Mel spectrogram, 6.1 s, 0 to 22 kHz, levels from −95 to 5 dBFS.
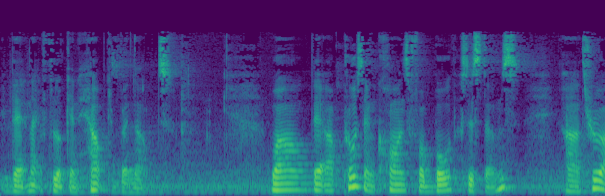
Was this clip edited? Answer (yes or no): yes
